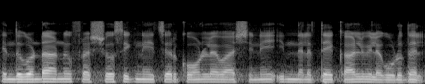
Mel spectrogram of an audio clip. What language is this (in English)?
Malayalam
